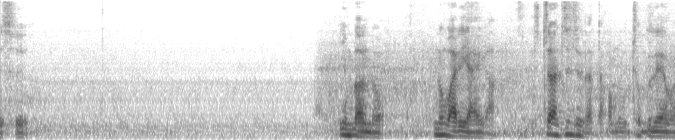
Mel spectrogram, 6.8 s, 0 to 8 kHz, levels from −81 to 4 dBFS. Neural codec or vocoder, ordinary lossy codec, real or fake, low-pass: codec, 16 kHz, 8 kbps, FunCodec, trained on LibriTTS, 25 frames a second; none; fake; none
